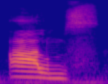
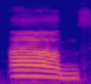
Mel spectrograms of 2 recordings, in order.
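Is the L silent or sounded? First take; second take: sounded; silent. First: The L is sounded. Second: The L is silent. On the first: The speaker calls it wrong. "It is not alms" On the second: The speaker calls it right. "I'm sure is arms"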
